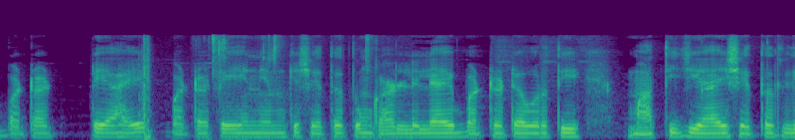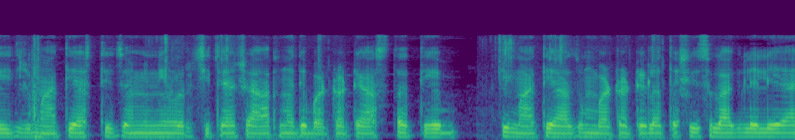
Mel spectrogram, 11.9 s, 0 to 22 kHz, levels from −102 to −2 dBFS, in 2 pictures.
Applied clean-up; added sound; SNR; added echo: neural mask model RNNoise.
